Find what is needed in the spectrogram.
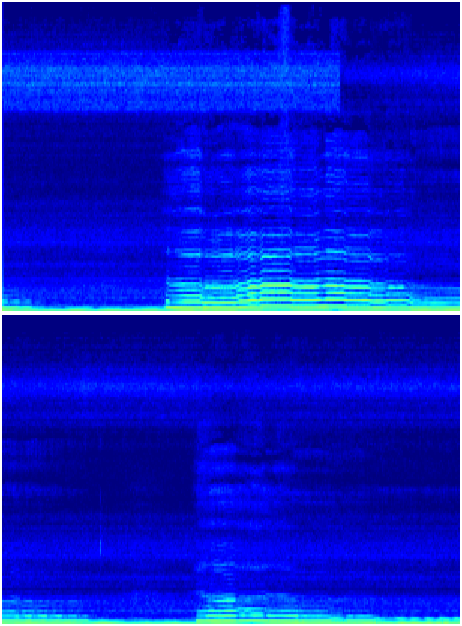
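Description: Background music: a wordless voice humming a slow melody over a steady low drone, with two phrases, one starting about two seconds in and another near nine seconds.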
